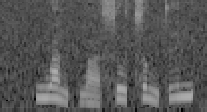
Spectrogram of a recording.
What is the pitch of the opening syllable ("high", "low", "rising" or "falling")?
falling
